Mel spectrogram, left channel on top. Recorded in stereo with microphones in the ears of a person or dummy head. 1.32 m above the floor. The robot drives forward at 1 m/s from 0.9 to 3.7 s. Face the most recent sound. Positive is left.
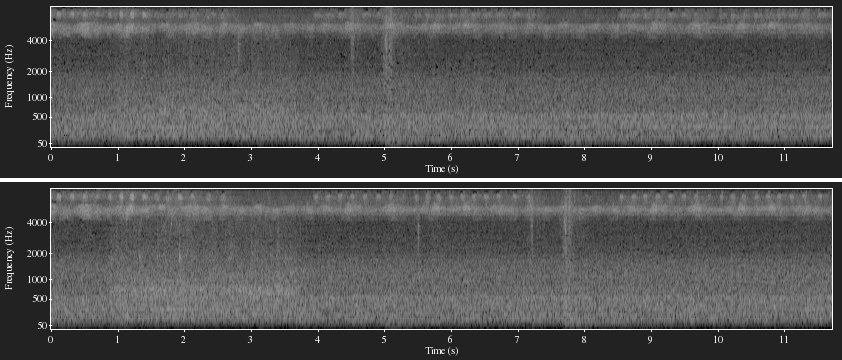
turn(degrees=0)  # may be behind; listen again after turning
